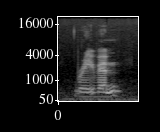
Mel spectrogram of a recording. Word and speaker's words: Rave: Rave is spelled like Maeve, but with an R, so I'm calling her Rave.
